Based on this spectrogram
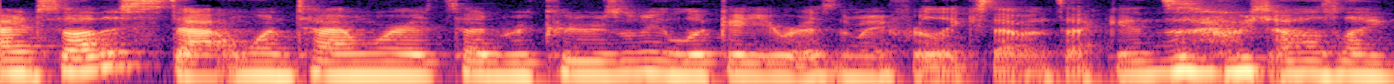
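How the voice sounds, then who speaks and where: Fairly quick and fairly low-pitched, a woman talks with fairly even intonation. Hers is an unremarkable speaking voice. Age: 20s. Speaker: recent college graduate in marketing. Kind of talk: casual talk to camera. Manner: casual, chatty.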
